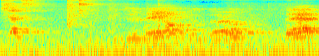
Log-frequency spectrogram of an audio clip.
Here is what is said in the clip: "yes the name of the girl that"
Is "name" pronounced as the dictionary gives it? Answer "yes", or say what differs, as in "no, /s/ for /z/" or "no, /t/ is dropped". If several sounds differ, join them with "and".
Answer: no, /m/ is dropped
